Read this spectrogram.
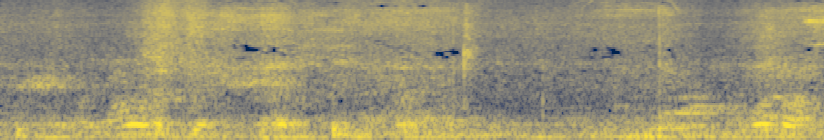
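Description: Clothing rustles as a jacket is put on.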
